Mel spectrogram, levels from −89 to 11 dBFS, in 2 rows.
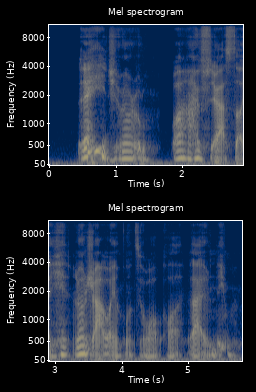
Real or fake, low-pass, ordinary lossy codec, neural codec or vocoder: fake; none; none; autoencoder, 22.05 kHz, a latent of 192 numbers a frame, VITS, trained on many speakers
